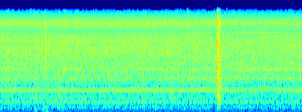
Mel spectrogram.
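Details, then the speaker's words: HP desktop under repair, CPU refitted with thermal paste and RAM contacts cleaned: quiet, smooth CPU fan whoosh with a faint steady tone and one brief click; fan spins normally but the computer does nothing else. "questa è la ventola della CPU ma non fa null'altro"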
